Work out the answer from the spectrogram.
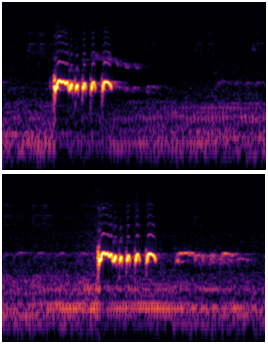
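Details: Zebra doves, local and Bangkok birds, singing together to set off other doves. Two loud trilled coo bursts come about three seconds apart, with fainter drawn-out coos from more distant birds after each.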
